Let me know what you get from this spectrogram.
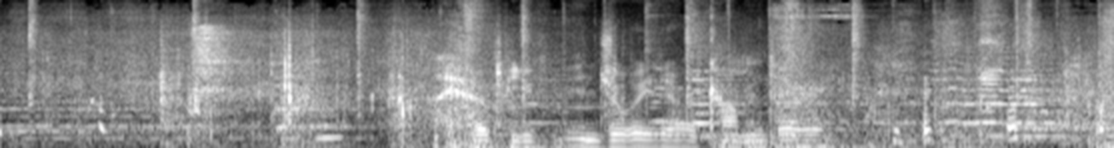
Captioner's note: laughs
